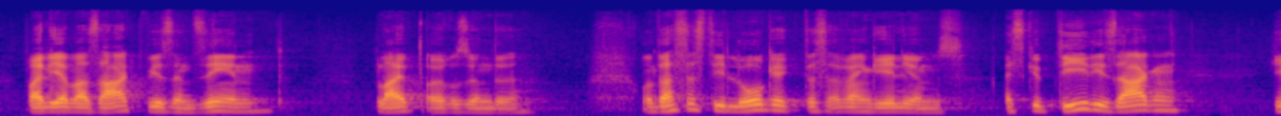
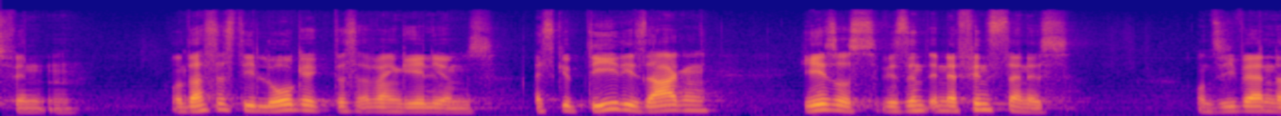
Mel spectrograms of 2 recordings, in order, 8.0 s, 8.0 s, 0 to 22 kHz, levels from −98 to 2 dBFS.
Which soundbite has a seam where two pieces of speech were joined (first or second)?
second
